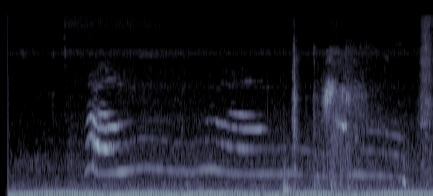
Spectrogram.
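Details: A domestic cat yelling at another cat: one long, drawn-out meow with a quick rising start, a wavering steady middle and a falling end, over a steady low electrical hum, with soft clicks and a thump near the end.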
